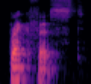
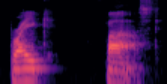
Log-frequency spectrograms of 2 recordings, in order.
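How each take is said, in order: First: It is said as one blended word. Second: It is said as two separate words. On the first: The speaker calls it right. "The correct pronunciation is breakfast" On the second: The speaker calls it wrong. "Don't say break fast. This is incorrect"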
